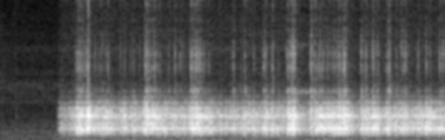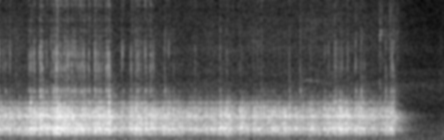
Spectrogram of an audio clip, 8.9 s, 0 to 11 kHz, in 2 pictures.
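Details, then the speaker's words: Doppler ultrasound at the anastomosis of a normally functioning arteriovenous fistula, arteriotomy 2.5 mm, with marked aliasing. Loud continuous whooshing flow with pulsing surges, a high-flow signal with peak systolic velocity around 400. "so this is a high flow fissure the psv is around 400 so this is a significant psv so there's a broad broad uh complex"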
